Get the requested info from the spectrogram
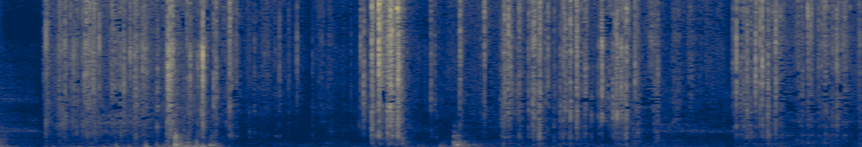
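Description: Foil trading-card pack wrapper crinkling and being torn open by hand, in three short bursts of crackly rustling and tearing.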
